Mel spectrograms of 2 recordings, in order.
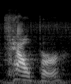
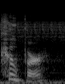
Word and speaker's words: Cowper: Now, it looks like Cowper, but it's pronounced Cooper.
